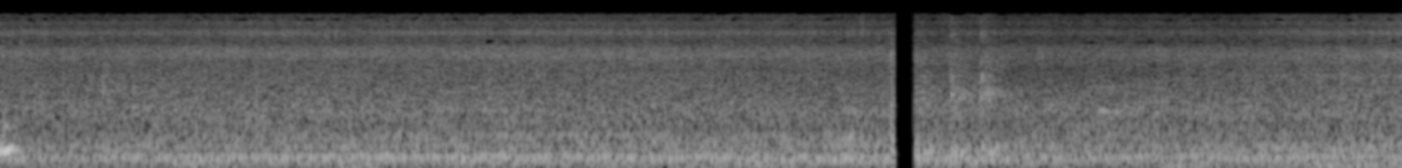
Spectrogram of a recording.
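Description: Hot oil sizzling steadily in an iron karahi, over a steady low hum. The sound drops out for a split second about five and a half seconds in.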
